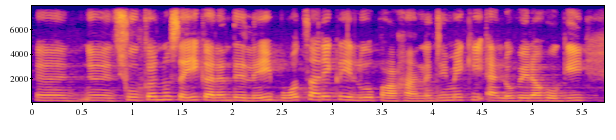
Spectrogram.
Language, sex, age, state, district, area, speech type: Punjabi, female, 18-30, Punjab, Shaheed Bhagat Singh Nagar, rural, spontaneous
